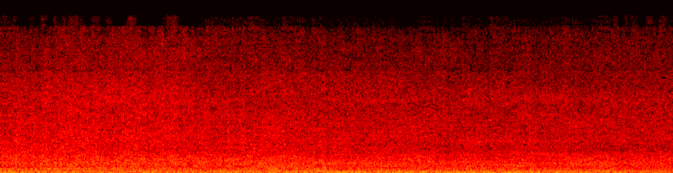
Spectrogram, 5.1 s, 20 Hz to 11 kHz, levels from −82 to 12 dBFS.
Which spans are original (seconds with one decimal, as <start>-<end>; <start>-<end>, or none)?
0.0-1.5; 4.6-5.1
